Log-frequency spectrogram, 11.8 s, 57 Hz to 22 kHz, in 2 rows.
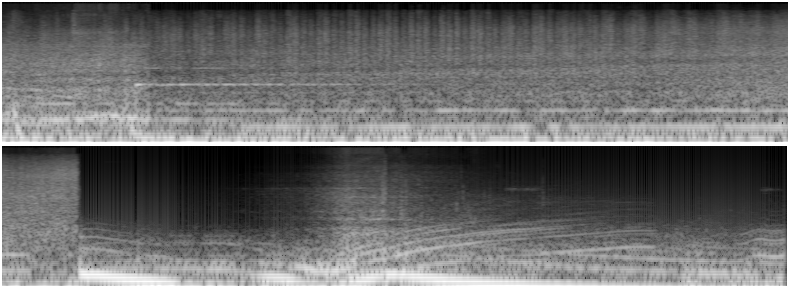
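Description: A Mercedes-Benz SLK 55 AMG V8 with cylinder deactivation drag-races a Hyundai i20. A loud, steady engine roar builds, then a car sweeps past close by with a rising and falling pitch and a deep drone that keeps going.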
